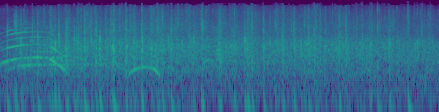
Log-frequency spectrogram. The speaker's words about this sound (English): You know what's funny is all the women are clapping. Woo! Woo! Woo!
